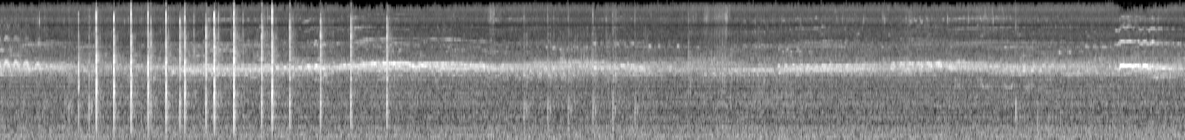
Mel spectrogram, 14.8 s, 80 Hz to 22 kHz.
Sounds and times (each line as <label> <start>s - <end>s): laysan albatross dancing 0.8s - 5.0s
laysan albatross dancing 6.3s - 8.3s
